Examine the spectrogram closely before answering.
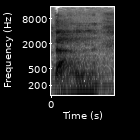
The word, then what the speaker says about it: Dun: sono quasi tutti crollati, si chiamano Dan, scritto Dun, ma si pronuncia Dan.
